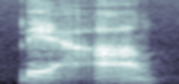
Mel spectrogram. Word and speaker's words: 两: The number two is pronounced 两.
